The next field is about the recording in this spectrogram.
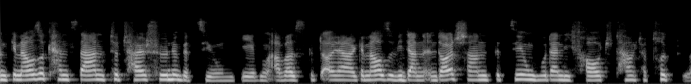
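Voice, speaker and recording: Talking at a very fast pace with hardly any pauses, a woman keeps a monotone, flat intonation at medium pitch. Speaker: volunteer with refugees. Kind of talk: casual interview.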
